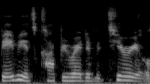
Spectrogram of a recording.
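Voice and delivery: ordinary talk

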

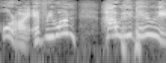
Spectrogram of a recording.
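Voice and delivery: put-on over-the-top English accent, high and swooping. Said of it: "be Dick Van Dyne and go".

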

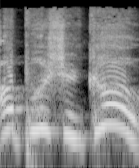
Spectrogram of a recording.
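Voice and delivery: shrill, very high, loud shouted outburst. Retelling what a man yelled while putting Coke on a shelf, retelling a yell. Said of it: "He literally yells".

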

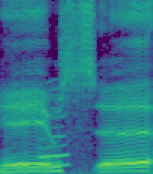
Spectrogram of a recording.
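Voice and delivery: put-on voice of a typical boy. Showing the impression a friend says doesn't sound like a boy, doing a boy impersonation. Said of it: "a boy impersonation that I do".

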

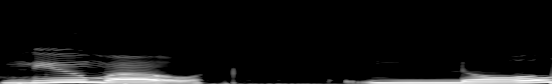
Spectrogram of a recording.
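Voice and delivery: really slow with drawn-out syllables. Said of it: "I'm gonna say this really slow".

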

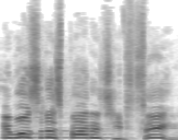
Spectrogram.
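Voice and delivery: very high, squeaky, mouse-like cartoon voice. Answering whether it was stressful, in an accidental Mickey Mouse-like voice. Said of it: "Why did I turn into Mickey Mouse?".

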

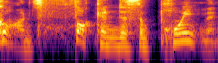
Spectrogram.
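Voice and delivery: put-on pissed-off, disgusted, fed-up angry chef voice. Retelling how a chef reacts after spitting out bad food: imitating an angry Gordon Ramsay. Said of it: "he gets pissed off about it".

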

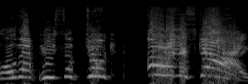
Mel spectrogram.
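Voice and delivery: high-pitched, slow, drawn-out yell.

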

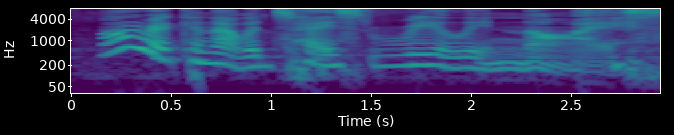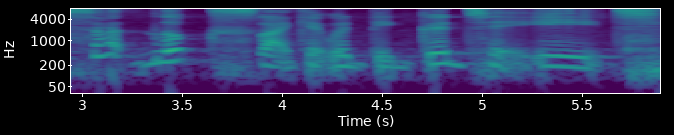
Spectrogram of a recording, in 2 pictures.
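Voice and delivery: low, slow, tempted musing tone.

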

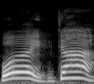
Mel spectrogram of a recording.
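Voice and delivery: high, loud, shouted call.

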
